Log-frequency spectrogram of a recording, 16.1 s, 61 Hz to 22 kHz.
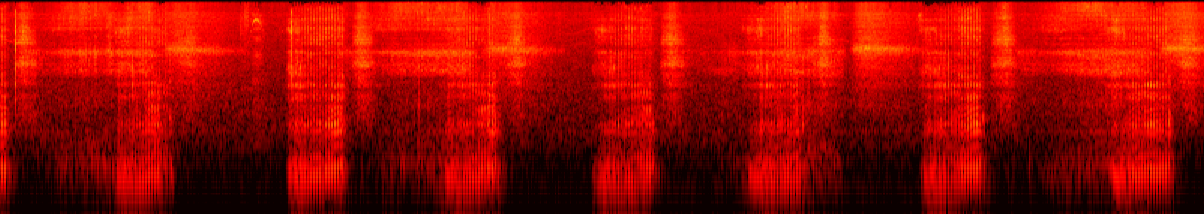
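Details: Tyson and Tyra, bulldogs asleep in a crate on 30 October 2012, snoring steadily: rough, low, rattling inhalations repeating roughly every two seconds across the stretch, with softer wheezy exhales between and a faint indoor background.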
